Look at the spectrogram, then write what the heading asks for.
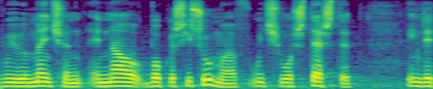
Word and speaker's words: bococizumab: And was interesting, bococizumab.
